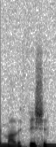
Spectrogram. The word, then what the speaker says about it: Maleficent: This song that you were listening to right now, it was Lana Del Rey's version for the Maleficent movie. That's how you pronounce it.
